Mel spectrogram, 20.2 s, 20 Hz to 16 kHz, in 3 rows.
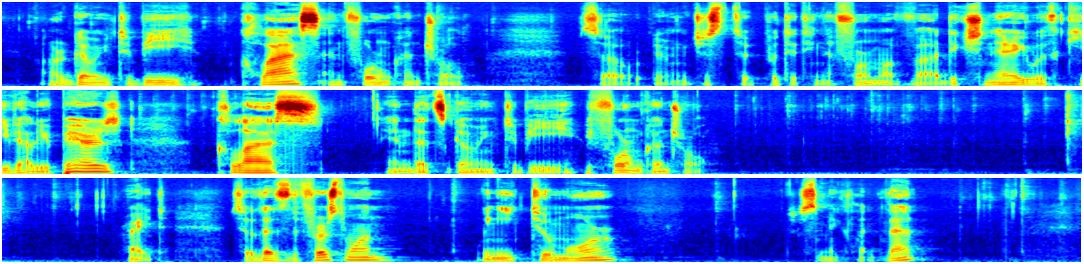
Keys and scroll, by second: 2.7 =, 3.6 shift+[, 7.4 c, 7.6 l, 7.6 a, 8.3 Right, 8.7 shift+;, 10.4-12.0 typing, 12.2 ctrl+s, 12.4 Right, 13.3 Return, 13.6 ctrl+s, 15.0 Up, 15.6 shift+Down, 16.5 Up, 19.4 Right.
